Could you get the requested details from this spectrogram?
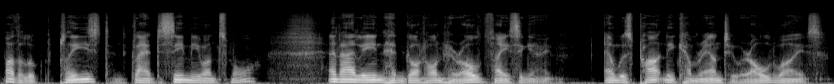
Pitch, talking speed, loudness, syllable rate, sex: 90 Hz, 200 wpm, -18 LUFS, 4.8 syllables/s, male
